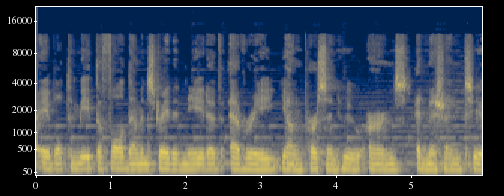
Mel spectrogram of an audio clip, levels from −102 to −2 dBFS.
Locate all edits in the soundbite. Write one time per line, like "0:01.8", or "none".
0:04.9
